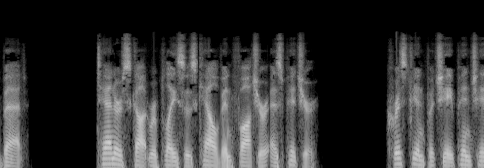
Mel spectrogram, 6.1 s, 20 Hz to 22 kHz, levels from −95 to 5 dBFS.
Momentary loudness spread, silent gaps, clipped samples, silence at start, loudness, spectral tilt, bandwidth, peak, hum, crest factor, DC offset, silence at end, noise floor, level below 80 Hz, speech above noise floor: 8 LU; 0.41-1.16 s, 4.02-4.76 s; under 0.1%; 0 s; -21 LUFS; -4.5 dB/octave; 10 kHz; 0 dBFS; none; 20 dB; 1%; 0 s; under -90 dBFS; -40 dBFS; over 70 dB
